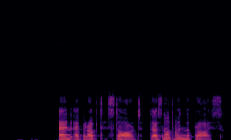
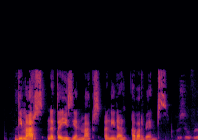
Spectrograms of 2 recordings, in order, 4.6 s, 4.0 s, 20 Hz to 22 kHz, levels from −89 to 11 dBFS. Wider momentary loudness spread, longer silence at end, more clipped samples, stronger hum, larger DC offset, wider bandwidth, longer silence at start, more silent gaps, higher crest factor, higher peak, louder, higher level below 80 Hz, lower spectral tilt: second, 12 LU vs 15 LU; first, 0.2 s vs 0 s; neither; neither; neither; second, 7.6 kHz vs 11.5 kHz; first, 1.15 s vs 0.3 s; first, 2.89-2.97 s vs none; second, 18 dB vs 24 dB; second, -24 dBFS vs 0 dBFS; second, -40 LUFS vs -23 LUFS; about the same, -78 dBFS vs -74 dBFS; first, -5 dB/octave vs -3.5 dB/octave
